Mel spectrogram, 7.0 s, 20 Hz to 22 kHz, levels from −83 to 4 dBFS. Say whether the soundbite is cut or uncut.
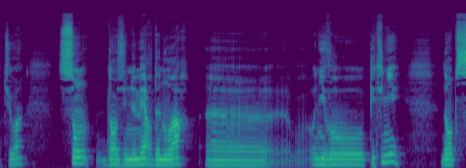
uncut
